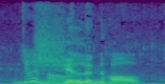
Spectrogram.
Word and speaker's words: Gyllenhaal: And Jake Gyllenhaal. I think it's a soft G, not a hard G.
